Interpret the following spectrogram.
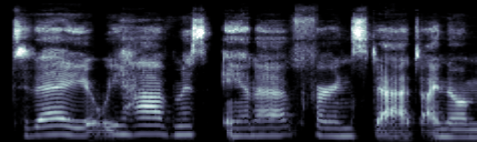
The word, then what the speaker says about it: Fernstaedt: Anna, could you say the right pronunciation of your name, how you say it, where you live in the Czech Republic? Fernstaedt.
